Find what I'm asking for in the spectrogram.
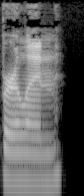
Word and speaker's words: Berlin: The name of the town that looks like Berlin, Connecticut is actually pronounced Berlin. Mark and Ed both wrote in, apparently it's a quick way for locals to identify people from out of state, a shibboleth, if you will. Mark said that, quote, during World War II, the town council passed a law declaring the pronunciation of the town's name to have an emphasis on the first syllable to distinguish it from the then enemy German city, unquote.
